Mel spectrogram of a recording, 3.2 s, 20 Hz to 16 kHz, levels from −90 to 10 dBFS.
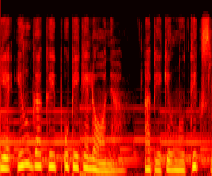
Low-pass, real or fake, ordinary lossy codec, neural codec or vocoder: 10.8 kHz; real; Opus, 64 kbps; none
